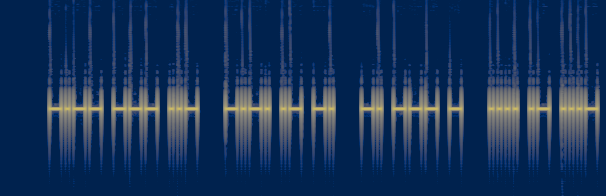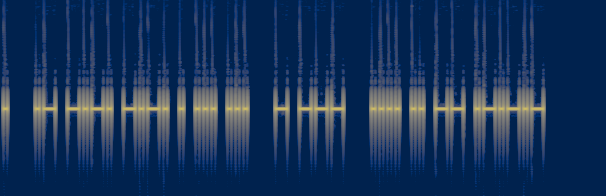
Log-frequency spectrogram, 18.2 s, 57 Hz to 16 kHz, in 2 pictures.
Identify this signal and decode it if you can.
Morse code, heard as a keyed tone, about 20 wpm, 700 Hz. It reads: YOU CAN NOT HAVE ACCESS TO HIM.
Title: Sentences from Top 1000 Words - Review Part 4 - 20wpm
